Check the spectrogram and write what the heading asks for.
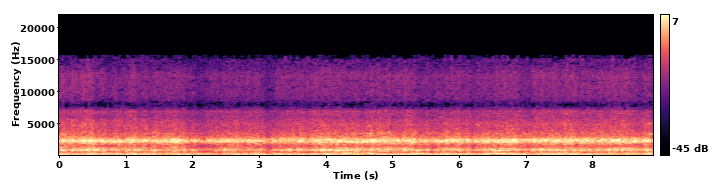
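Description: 103 series electric train running at a steady speed: its MT55A traction motors whine at an unchanging pitch over the low rumble of the wheels on the rails.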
